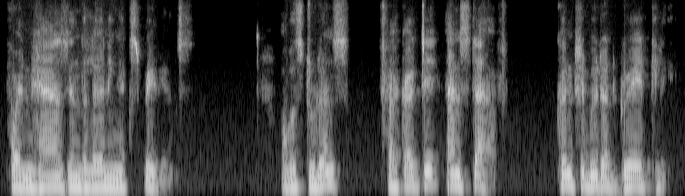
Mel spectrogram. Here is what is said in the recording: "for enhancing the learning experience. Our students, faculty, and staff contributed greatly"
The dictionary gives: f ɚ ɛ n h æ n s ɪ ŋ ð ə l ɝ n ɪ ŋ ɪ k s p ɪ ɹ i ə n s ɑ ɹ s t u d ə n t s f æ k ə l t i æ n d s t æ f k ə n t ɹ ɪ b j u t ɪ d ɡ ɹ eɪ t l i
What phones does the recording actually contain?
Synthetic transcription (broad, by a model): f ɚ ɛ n h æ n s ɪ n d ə l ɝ n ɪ ŋ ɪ k s p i ɹ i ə n s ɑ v s t u d ə n t s f æ k ə l t i æ n d s t æ f k ə n t ɹ ɪ b j u t ɪ d ɡ ɹ eɪ t l i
